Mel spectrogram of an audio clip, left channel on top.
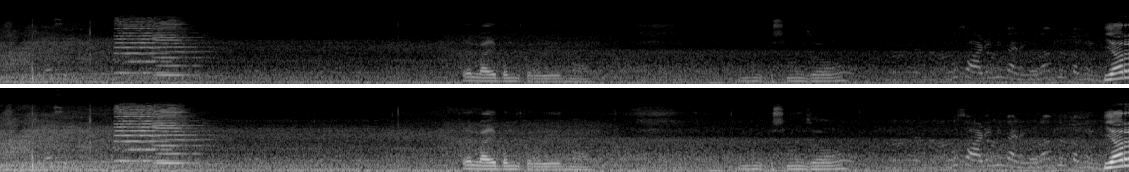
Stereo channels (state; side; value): quieter; left; 8.9 dB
